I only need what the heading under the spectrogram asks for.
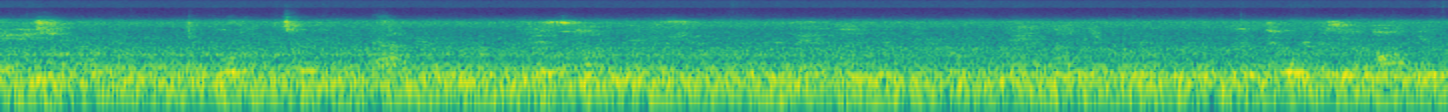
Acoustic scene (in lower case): subway train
